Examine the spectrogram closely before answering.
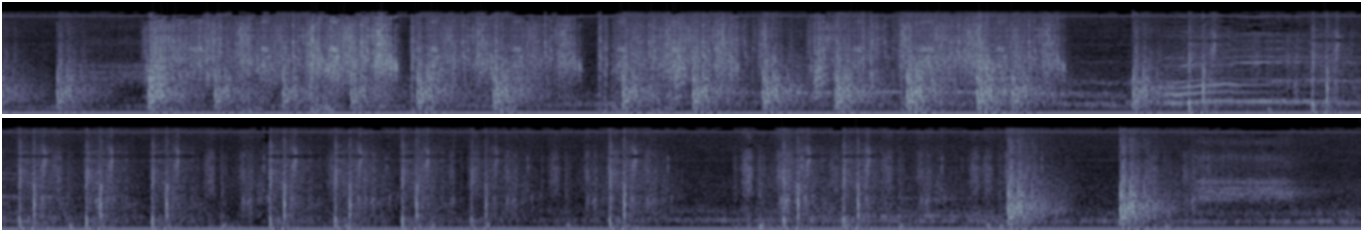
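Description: Footsteps clatter quickly on a hard floor.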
